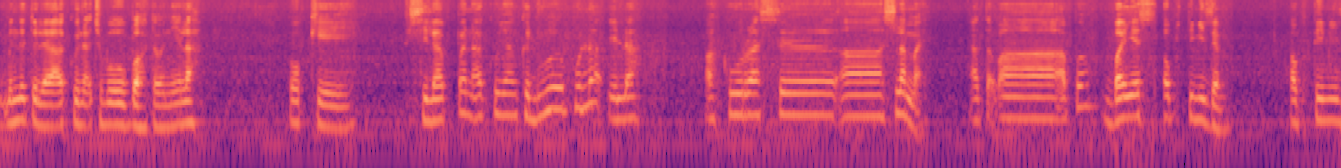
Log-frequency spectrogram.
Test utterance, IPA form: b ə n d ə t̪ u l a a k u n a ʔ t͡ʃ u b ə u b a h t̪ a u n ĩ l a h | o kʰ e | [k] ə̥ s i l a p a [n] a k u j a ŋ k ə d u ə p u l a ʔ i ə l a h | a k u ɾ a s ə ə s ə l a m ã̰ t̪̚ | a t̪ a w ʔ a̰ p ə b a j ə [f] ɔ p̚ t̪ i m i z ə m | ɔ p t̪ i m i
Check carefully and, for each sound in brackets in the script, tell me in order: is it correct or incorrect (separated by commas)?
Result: correct, correct, incorrect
